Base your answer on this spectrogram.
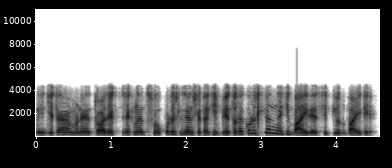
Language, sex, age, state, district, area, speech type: Bengali, male, 45-60, West Bengal, Darjeeling, rural, conversation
